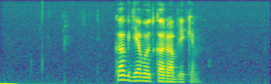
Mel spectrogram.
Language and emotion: Russian, neutral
